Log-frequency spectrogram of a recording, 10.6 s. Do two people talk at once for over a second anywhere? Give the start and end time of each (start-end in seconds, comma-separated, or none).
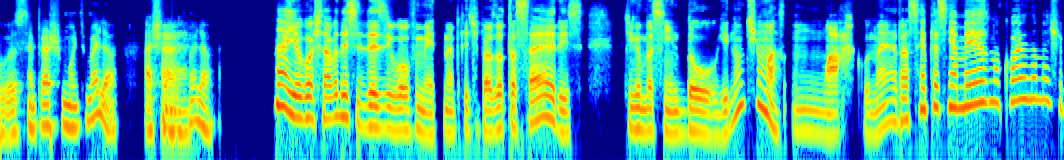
none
